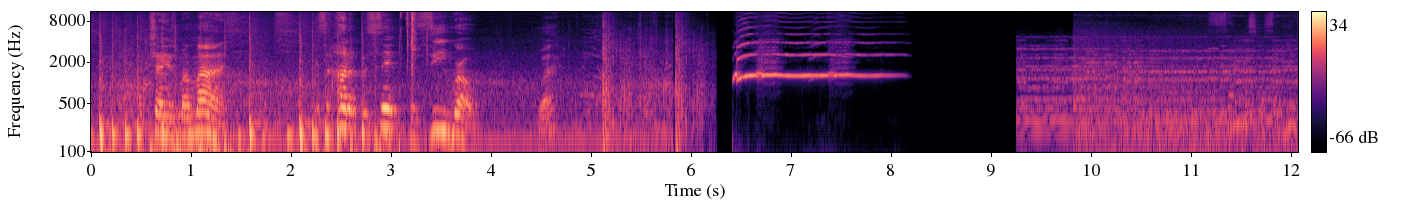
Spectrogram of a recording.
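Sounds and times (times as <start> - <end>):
gunshots: 5.1 - 6.3
high-pitched scream: 6.4 - 8.2.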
